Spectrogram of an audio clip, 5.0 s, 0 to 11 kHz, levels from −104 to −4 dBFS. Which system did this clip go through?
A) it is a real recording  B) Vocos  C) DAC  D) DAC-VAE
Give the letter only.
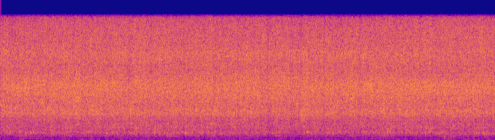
A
